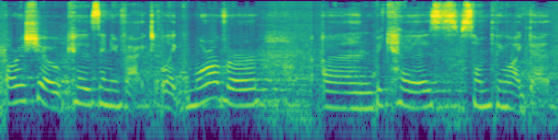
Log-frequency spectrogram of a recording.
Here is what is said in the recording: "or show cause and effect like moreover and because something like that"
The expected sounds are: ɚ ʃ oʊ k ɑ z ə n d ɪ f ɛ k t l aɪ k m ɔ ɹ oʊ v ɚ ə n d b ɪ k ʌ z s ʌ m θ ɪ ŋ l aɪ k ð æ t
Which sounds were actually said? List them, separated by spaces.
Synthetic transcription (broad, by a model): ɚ ʃ oʊ k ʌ z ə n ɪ f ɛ k t l aɪ k m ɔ ɹ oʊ v ɚ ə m b ɪ k ʌ z s ʌ m θ ɪ ŋ l aɪ k ð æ t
